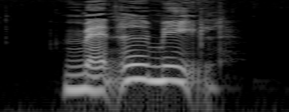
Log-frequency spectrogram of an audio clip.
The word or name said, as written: mandelmel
